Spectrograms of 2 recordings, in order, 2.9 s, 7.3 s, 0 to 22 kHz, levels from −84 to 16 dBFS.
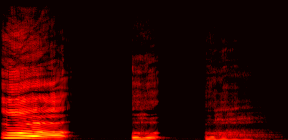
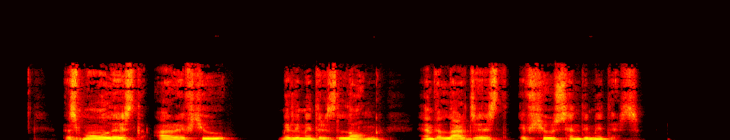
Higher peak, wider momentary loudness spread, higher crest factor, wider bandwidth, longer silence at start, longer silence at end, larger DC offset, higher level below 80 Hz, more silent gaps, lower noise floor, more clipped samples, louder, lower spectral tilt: second, -8 dBFS vs -2 dBFS; first, 27 LU vs 12 LU; about the same, 18 dB vs 16 dB; first, 18.5 kHz vs 12.5 kHz; second, 0 s vs 0.65 s; second, 0.6 s vs 0.95 s; neither; second, -72 dBFS vs -54 dBFS; second, none vs 2.62-2.66 s; first, -85 dBFS vs -54 dBFS; neither; about the same, -20 LUFS vs -18 LUFS; second, -3 dB/octave vs -4.5 dB/octave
